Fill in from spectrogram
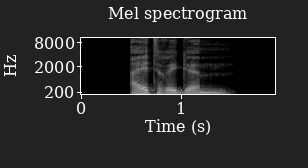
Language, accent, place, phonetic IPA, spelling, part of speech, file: German, Germany, Berlin, [ˈaɪ̯təʁɪɡəm], eiterigem, adjective, De-eiterigem.ogg
- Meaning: strong dative masculine/neuter singular of eiterig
